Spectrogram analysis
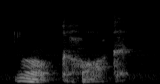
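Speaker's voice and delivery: breathy whispered mutter, barely voiced, under the breath. A player voices her character's reaction during an uncomfortable questioning, muttered under breath. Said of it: "just like under her breath".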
